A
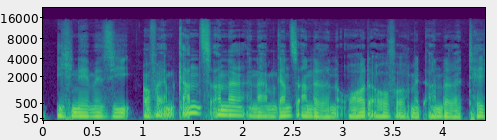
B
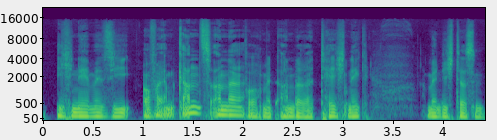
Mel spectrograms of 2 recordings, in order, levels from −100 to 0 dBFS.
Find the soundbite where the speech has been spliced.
B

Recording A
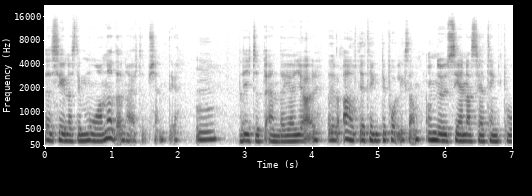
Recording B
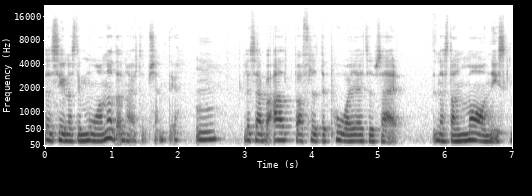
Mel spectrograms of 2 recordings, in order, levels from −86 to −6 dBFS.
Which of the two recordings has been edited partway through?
A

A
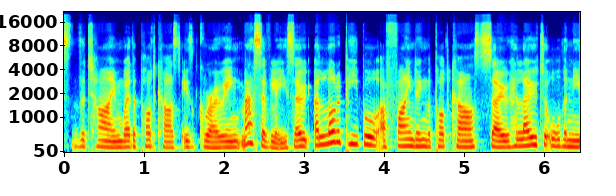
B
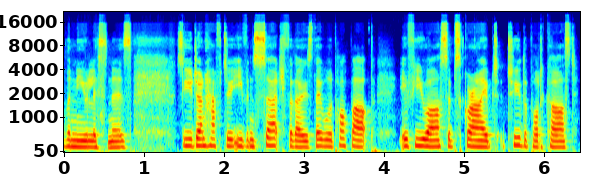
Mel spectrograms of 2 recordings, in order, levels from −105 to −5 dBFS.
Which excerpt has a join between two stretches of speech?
B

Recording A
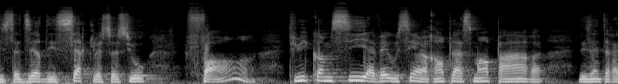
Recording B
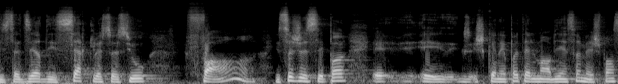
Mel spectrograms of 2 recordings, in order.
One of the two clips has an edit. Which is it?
B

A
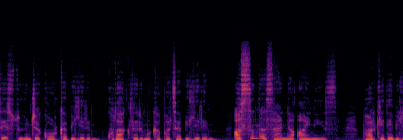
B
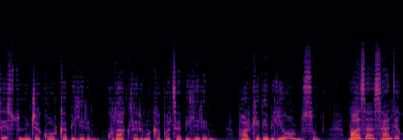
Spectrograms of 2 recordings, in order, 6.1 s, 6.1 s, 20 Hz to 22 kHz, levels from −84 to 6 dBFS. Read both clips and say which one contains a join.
B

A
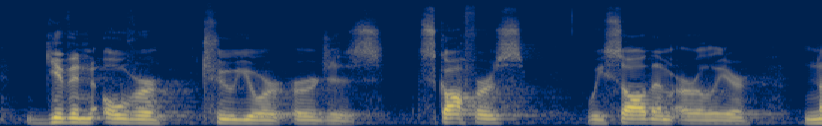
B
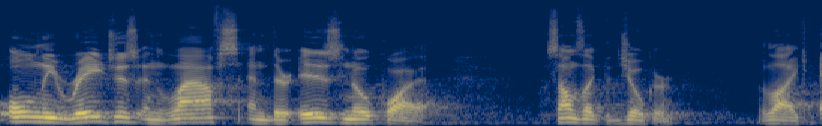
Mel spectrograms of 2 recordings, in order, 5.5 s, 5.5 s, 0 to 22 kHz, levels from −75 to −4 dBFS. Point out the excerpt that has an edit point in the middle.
B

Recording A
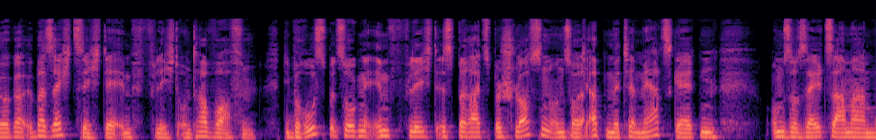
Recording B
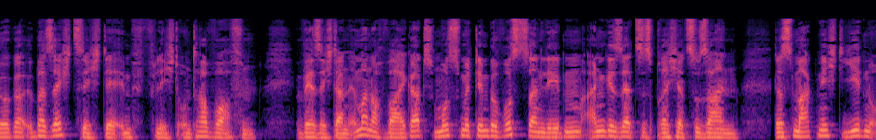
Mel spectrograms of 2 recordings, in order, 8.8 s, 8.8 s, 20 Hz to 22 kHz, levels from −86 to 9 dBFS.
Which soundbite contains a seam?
A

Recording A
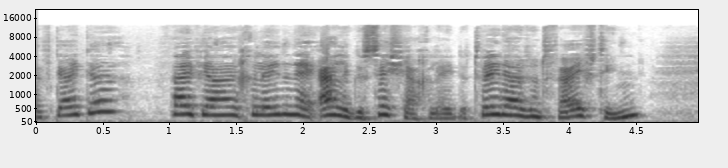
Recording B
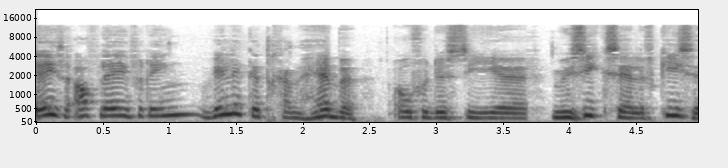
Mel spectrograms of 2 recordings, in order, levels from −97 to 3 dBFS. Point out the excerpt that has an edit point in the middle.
B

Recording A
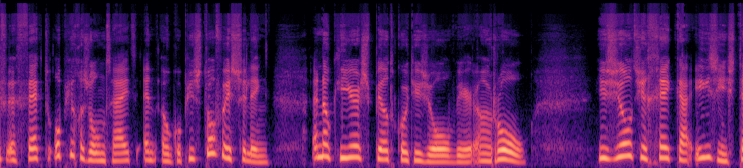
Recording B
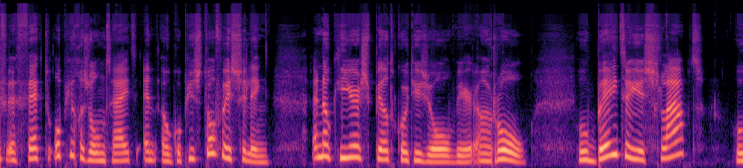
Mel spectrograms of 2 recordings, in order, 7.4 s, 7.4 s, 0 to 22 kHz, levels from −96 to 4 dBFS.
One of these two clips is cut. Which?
B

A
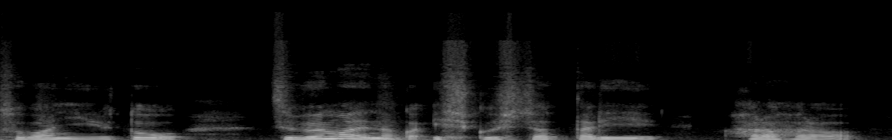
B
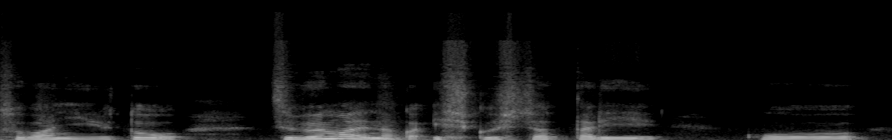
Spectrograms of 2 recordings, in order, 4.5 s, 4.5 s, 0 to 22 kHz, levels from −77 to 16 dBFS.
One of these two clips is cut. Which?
A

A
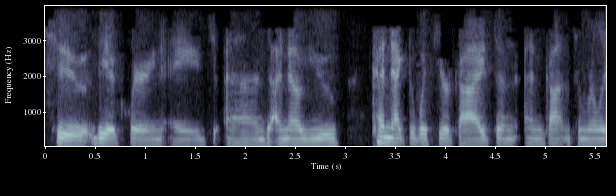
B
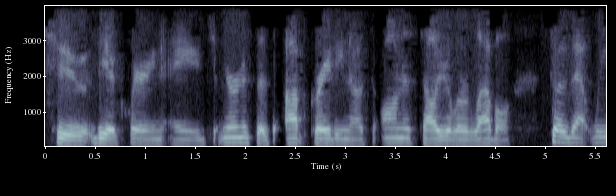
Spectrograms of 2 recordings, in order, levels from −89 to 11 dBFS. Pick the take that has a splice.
B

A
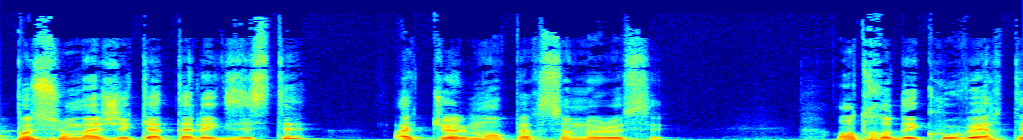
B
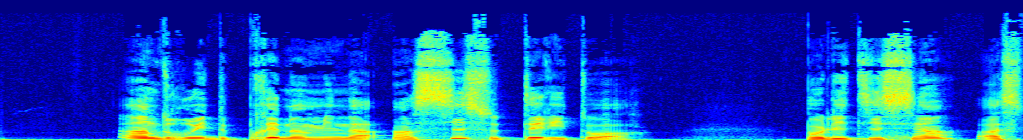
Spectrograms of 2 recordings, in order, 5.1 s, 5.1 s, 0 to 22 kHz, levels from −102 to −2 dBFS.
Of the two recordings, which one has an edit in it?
A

